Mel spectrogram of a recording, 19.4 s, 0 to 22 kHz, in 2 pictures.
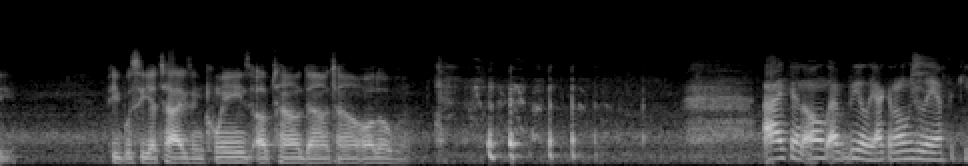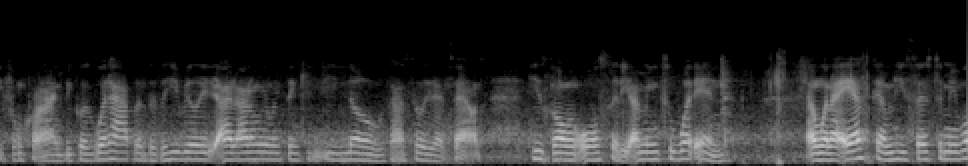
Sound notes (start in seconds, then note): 4.3 woman laughs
